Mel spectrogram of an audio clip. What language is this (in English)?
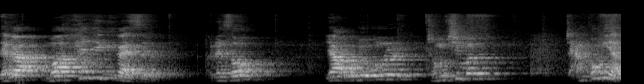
Korean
